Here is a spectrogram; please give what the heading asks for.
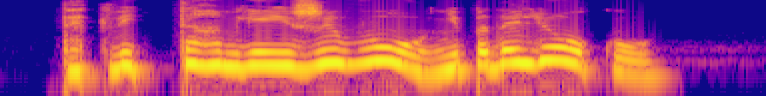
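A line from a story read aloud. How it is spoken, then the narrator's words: Exclamation. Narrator (Russian): воскликнула Туань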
